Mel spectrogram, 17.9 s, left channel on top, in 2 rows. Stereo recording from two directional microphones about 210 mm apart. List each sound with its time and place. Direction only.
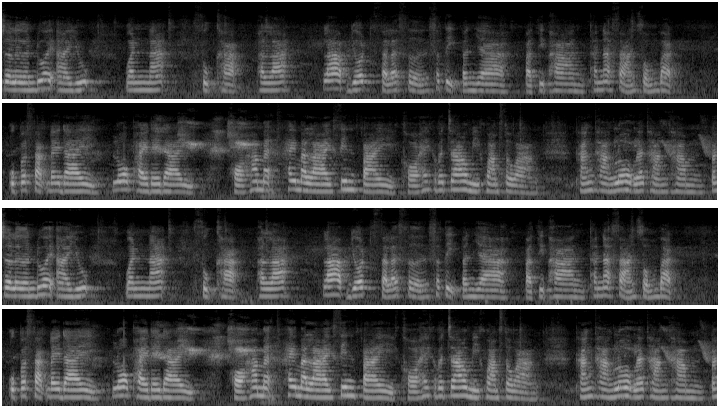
0.0 s a woman's voice: 35° right (ahead or behind)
